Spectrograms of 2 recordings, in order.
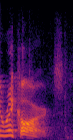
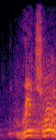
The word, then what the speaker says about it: Richards: to our own Mary Rickards. Richards! Her name is Richards!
